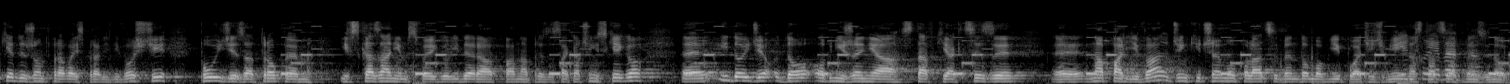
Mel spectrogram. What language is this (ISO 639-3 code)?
pol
